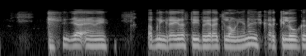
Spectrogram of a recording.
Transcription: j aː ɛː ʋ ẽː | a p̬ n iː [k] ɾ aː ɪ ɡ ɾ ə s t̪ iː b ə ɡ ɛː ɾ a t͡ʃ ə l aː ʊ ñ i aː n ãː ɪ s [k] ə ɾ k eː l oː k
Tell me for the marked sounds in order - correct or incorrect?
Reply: incorrect: ɡ, correct

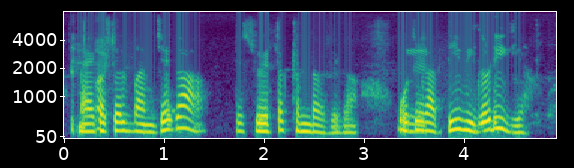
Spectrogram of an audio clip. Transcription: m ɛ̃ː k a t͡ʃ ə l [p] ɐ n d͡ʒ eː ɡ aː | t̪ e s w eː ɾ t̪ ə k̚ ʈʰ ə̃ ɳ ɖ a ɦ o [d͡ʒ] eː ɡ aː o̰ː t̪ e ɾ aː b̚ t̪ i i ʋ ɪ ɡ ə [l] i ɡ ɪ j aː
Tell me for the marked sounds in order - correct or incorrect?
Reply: incorrect: b, correct, incorrect: ɽ

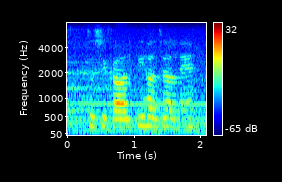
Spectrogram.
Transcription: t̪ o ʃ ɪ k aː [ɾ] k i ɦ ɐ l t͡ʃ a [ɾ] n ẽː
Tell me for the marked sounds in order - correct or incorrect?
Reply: incorrect: l, incorrect: l

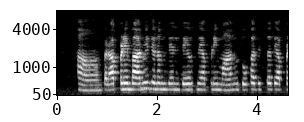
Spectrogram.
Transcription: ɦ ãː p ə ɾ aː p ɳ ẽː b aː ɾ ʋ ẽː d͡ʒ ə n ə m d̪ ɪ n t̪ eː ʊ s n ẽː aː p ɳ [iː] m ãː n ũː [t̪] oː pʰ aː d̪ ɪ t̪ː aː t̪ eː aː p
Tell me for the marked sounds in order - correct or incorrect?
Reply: correct, correct

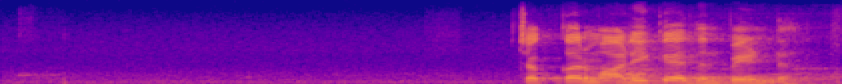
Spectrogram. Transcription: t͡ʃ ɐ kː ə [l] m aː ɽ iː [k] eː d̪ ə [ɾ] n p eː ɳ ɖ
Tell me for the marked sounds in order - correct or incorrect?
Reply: incorrect: ɾ, correct, incorrect: none

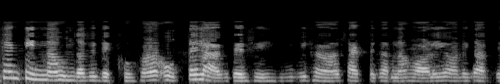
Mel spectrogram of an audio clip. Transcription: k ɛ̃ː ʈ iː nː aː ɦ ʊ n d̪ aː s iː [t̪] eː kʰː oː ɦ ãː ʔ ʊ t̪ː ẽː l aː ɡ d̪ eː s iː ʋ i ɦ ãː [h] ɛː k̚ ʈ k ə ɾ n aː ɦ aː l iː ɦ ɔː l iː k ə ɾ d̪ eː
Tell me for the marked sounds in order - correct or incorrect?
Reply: incorrect: d̪, incorrect: s

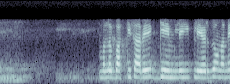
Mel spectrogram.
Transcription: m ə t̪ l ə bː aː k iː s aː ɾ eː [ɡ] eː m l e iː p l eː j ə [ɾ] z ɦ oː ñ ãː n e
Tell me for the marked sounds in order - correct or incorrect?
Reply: correct, correct

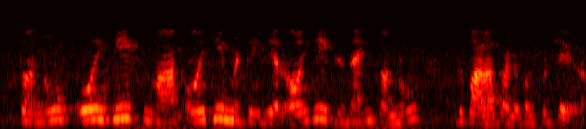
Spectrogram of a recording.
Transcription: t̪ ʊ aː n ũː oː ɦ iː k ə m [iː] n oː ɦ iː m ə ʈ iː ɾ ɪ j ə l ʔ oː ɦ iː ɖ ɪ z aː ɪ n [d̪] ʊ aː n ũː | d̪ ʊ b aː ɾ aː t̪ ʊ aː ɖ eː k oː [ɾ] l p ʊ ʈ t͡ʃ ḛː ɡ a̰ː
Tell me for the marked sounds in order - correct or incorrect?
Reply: incorrect: aː, incorrect: t̪, incorrect: none

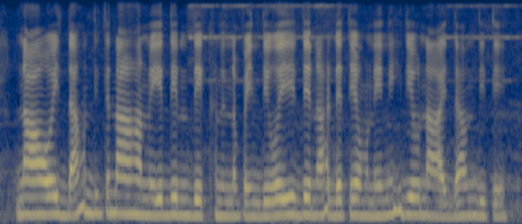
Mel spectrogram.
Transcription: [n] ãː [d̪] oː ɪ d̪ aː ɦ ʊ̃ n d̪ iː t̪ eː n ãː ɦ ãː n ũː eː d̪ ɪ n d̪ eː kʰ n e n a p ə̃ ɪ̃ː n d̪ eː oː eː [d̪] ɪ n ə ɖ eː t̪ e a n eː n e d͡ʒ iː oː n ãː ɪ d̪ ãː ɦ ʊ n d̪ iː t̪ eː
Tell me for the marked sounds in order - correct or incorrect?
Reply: correct, incorrect: none, correct

